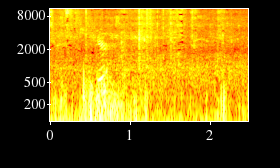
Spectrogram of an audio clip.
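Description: Dull knocks on cardboard as a canvas painting is set down in a cardboard box and handled, with one thump about half a second in and a few lighter knocks near the end.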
